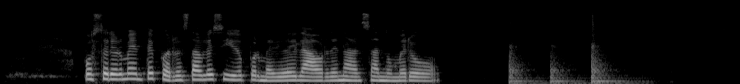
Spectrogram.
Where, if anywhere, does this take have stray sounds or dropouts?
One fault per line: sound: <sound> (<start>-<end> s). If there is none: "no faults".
sound: thud (5.1-6.6 s)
